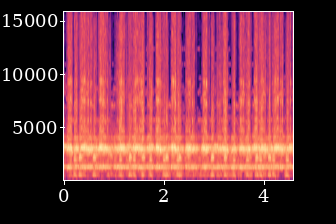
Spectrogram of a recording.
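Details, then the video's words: Short burst of frog calls with the "bù tọt" sound: quick rhythmic croaking pulses packed closely together above a steady high ringing, loud and continuous. "Tiếng Ếch Kêu Có Tiếng Bù Tọt Cực Chuẩn"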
